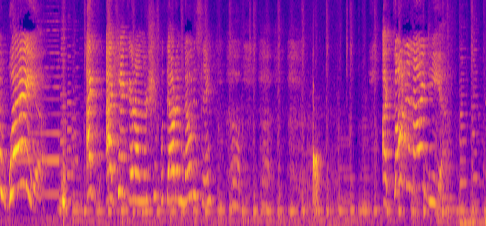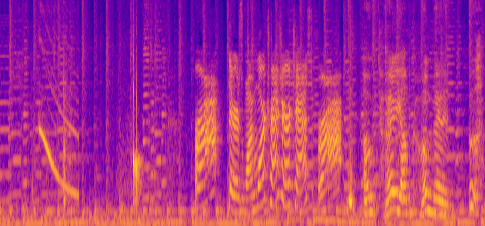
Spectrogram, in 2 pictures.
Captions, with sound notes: I can't get on their ship without them noticing. I got an idea! (squawking) - There's one more treasure chest! (squawks) - Okay, I'm coming!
